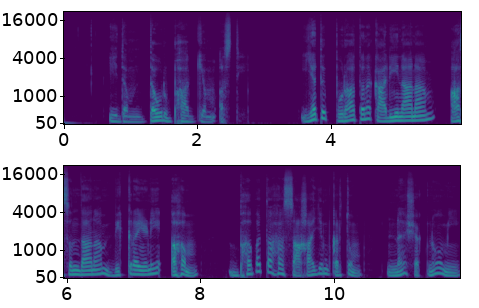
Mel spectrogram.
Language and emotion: Sanskrit, sad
